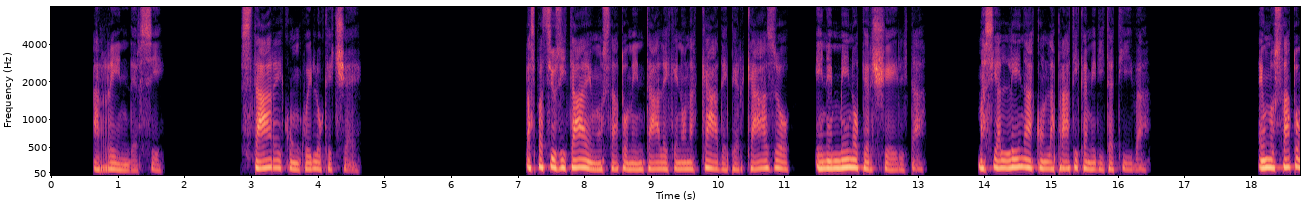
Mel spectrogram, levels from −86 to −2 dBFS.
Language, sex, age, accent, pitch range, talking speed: Italian, male, 50-69, native, 110-140 Hz, 100 wpm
